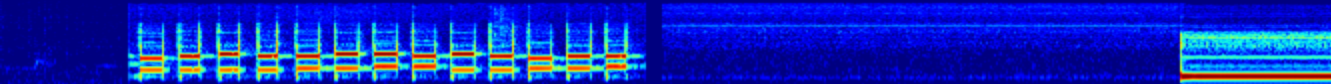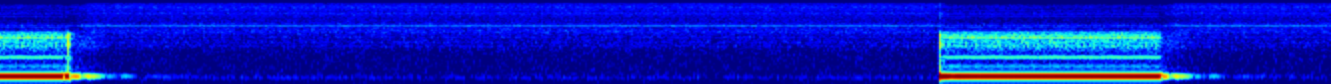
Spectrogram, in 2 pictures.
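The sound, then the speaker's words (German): A quick run of about a dozen touch-tone keypad beeps as a phone number is dialed, then two long, evenly spaced ringback tones with silent gaps between them, with no voices. “Direkt ich wähle jetzt, jetzt mal, wieder.”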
